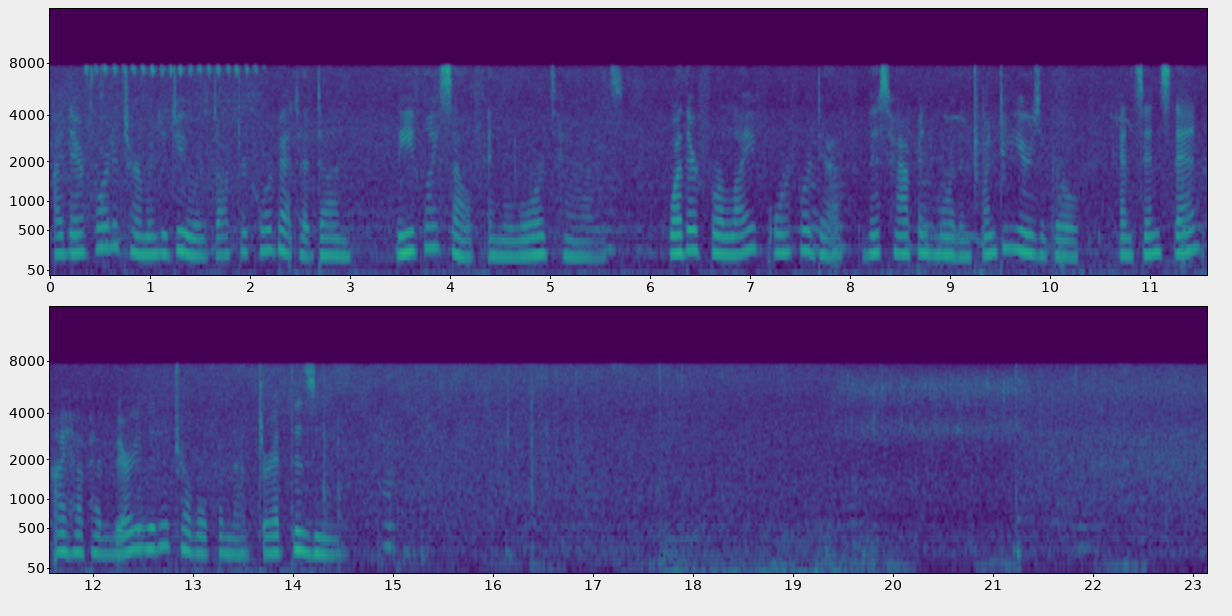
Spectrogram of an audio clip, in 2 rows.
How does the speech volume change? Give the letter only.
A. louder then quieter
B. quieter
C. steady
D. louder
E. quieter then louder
C.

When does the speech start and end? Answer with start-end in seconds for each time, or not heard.
0.0-14.5.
